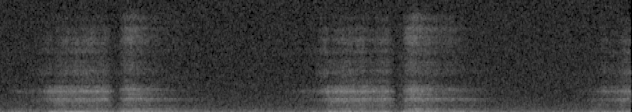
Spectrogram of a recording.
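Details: Old female Labrador asleep indoors, two soft breathing cycles with airy inhales and exhales and a slight nasal snort, quiet room otherwise still.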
